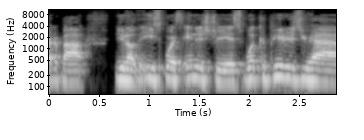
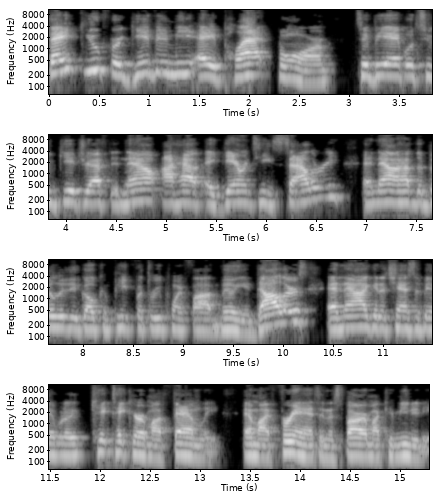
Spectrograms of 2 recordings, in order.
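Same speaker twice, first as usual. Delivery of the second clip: ordinary delivery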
